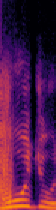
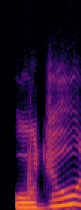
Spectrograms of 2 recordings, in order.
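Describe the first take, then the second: First: The word begins with a rounded w sound. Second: The word begins with a glottal stop. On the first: The speaker calls it right. "Wuju dia W U. W U bunyinya wu kan?" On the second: The speaker calls it wrong. "kalau uju dia jadi hamzah"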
